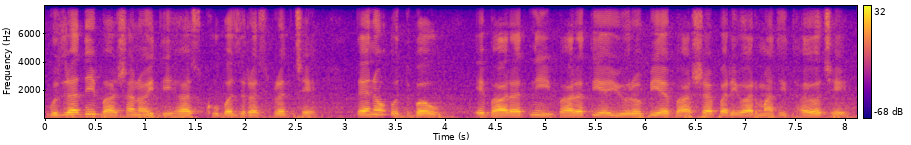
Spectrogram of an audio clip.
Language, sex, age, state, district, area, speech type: Gujarati, male, 18-30, Gujarat, Kheda, rural, spontaneous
